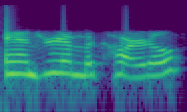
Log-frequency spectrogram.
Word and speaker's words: McArdle: Andrea McArdle.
